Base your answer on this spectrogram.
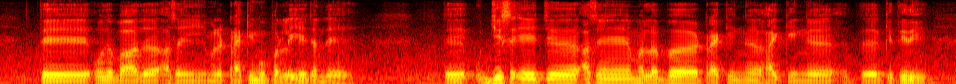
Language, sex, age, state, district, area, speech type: Dogri, male, 45-60, Jammu and Kashmir, Reasi, urban, spontaneous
